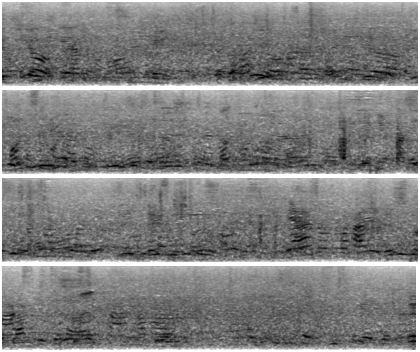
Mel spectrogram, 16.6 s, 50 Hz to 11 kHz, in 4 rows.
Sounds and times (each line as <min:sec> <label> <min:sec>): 0:00.0 crowd 0:16.6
